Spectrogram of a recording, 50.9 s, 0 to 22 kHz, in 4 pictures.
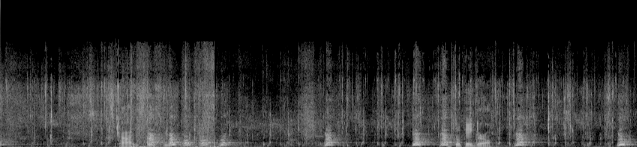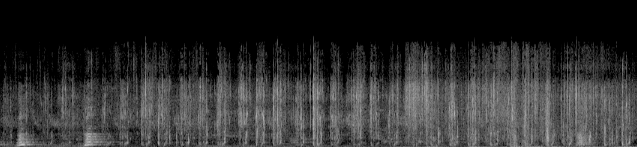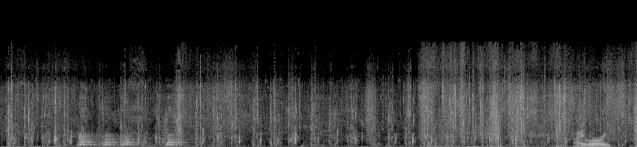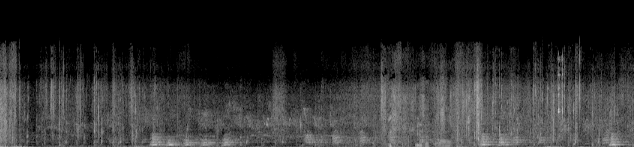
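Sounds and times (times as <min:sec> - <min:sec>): dog lapping water: 0:00.0 - 0:50.9
dog barking: 0:02.8 - 0:04.8, 0:06.4 - 0:06.8, 0:08.2 - 0:09.2, 0:10.2 - 0:10.8, 0:12.3 - 0:13.6, 0:14.4 - 0:14.9, 0:24.2 - 0:24.6, 0:27.0 - 0:29.2, 0:41.1 - 0:43.1, 0:44.2 - 0:47.0, 0:47.7 - 0:49.3, 0:50.1 - 0:50.9.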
